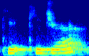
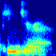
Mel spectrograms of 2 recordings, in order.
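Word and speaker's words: Xigera: And a few years ago, they bought Kedra. It's pronounced Ki, that's Ki in a keyhole, Jera. So Kedra.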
